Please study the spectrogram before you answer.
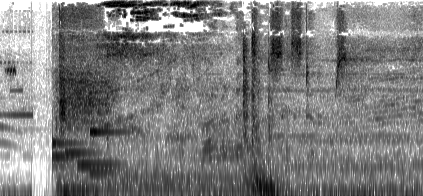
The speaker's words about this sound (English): Now, turn to the sensor to open the door and let's get out of here.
